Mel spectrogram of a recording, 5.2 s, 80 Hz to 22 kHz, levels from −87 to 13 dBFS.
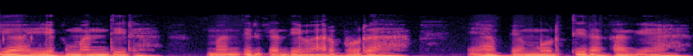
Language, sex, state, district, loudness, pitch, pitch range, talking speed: Hindi, male, Jharkhand, Palamu, -15 LUFS, 95 Hz, 95-100 Hz, 175 wpm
